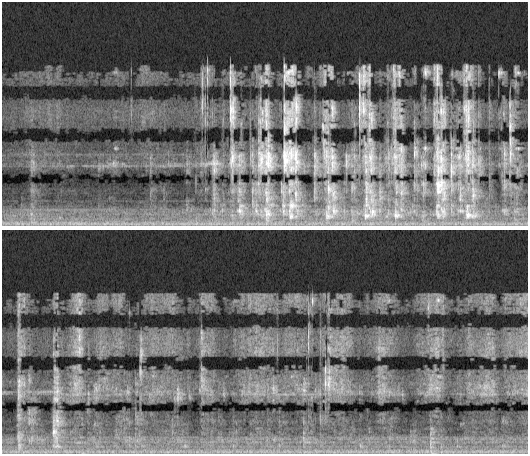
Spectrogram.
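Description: Blue Heeler licking and lapping at a stainless steel food bowl: quick runs of tongue clicks against the metal, busiest in the first half and then only now and then.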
